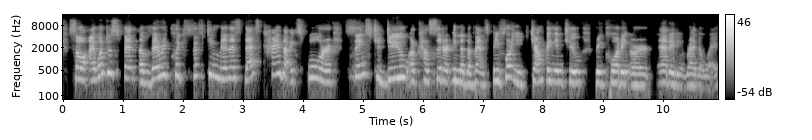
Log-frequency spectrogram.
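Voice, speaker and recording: A woman uses a raised, projected voice at a high pitch. Her pitch swings very widely while she keeps a moderate pace. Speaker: instructional design workshop facilitator. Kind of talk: online workshop presentation. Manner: many fillers (um, uh).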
